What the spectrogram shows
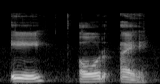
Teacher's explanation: कंठ प्लस तालु, इनसे बोला जाएगा ए और ऐ। · छठा जो उच्चारण स्थान है वह है कंठ प्लस तालू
